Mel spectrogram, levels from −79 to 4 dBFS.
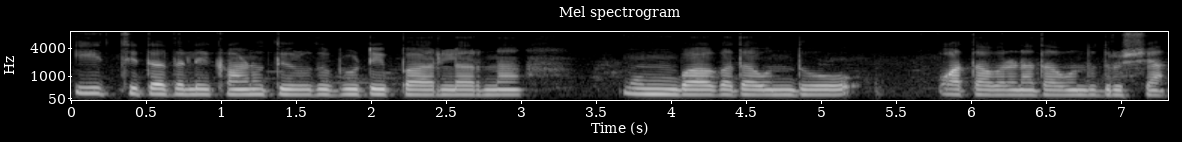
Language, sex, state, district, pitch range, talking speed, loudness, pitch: Kannada, female, Karnataka, Shimoga, 170-180 Hz, 100 wpm, -23 LUFS, 175 Hz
